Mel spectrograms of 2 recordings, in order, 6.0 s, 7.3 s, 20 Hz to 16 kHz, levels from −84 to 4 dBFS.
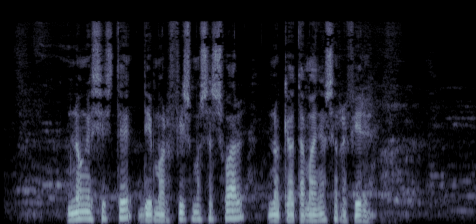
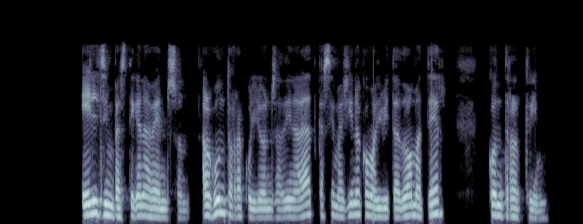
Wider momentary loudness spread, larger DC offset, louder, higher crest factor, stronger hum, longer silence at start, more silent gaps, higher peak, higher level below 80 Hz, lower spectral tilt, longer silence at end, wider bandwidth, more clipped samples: first, 20 LU vs 8 LU; neither; second, -27 LUFS vs -18 LUFS; about the same, 20 dB vs 16 dB; neither; second, 0.3 s vs 1 s; second, none vs 2.41-2.47 s, 5.97-6.10 s; second, -8 dBFS vs -2 dBFS; first, -48 dBFS vs -54 dBFS; about the same, -5 dB/octave vs -5.5 dB/octave; first, 0.8 s vs 0.45 s; first, 11.5 kHz vs 8 kHz; neither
